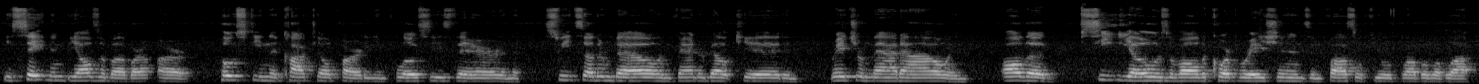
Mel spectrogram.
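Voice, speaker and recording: A woman's voice: sits low, steady tone, moderate pace, hardly any pauses, darkish tone, low-quality recording. Heated, mocking woman commentator. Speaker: political commentator. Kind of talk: casual political chat.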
